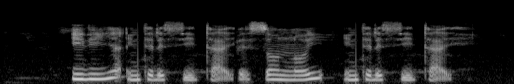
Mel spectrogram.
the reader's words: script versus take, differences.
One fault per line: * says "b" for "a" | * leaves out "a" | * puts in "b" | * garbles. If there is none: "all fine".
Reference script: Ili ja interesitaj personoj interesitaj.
all fine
